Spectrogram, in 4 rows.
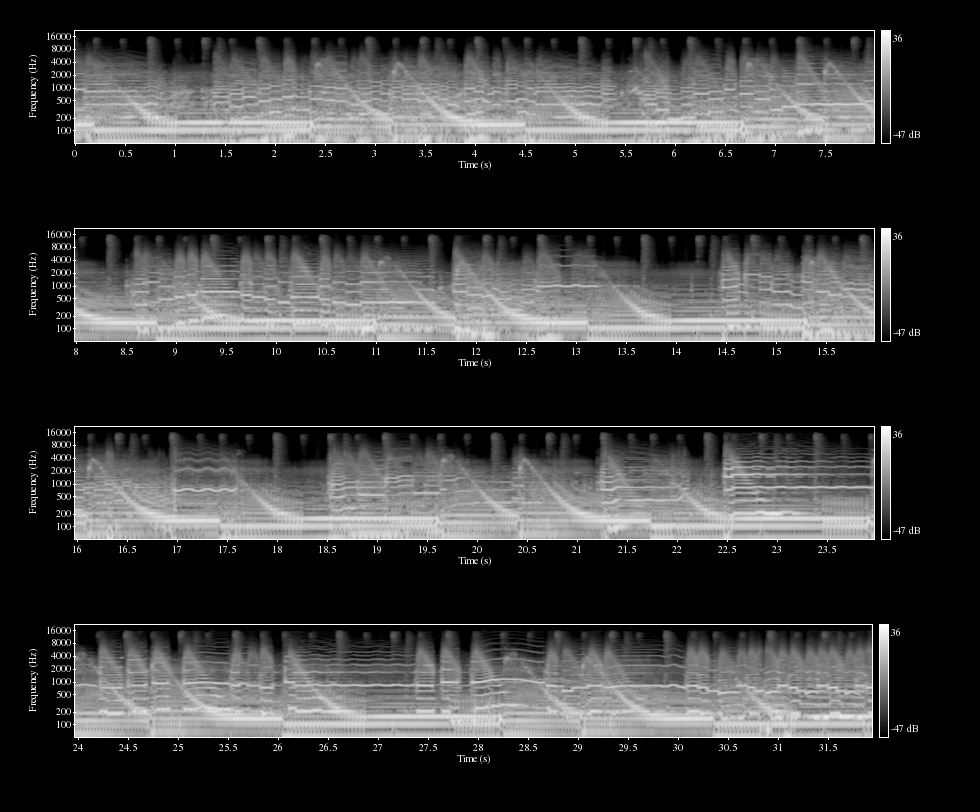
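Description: Electric lead guitar played through a Korg Pandora PX5D over a looped metal rhythm-guitar and drum-beat backing recorded on its phrase trainer. Fast runs of notes, turning to long held notes with vibrato in the last third.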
